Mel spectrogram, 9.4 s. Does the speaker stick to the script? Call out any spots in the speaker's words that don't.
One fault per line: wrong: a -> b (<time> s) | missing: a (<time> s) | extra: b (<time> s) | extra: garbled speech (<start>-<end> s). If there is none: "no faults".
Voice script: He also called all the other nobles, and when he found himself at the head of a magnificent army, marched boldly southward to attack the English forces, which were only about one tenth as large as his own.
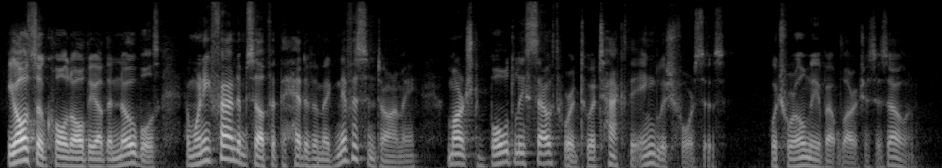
missing: one tenth as (8.4 s)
